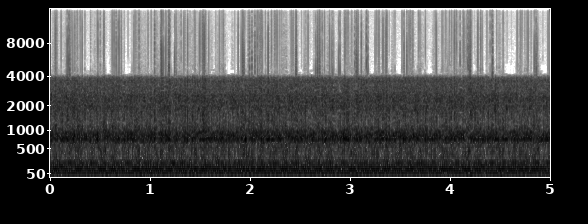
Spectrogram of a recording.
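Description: A sports car engine idles with a deep, loud rumble close by.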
